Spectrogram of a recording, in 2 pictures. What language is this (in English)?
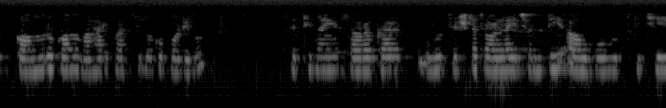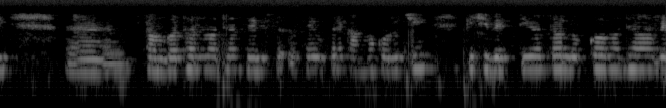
Odia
